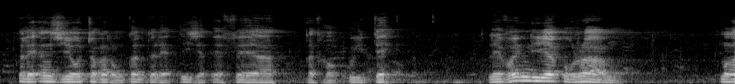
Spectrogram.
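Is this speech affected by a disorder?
No.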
